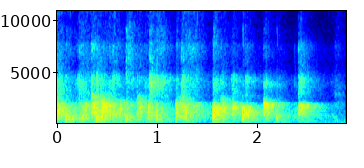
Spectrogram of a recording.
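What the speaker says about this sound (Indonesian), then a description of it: "tepuk tangan buat kalian semua yang udah bisa jawab" A class of students clapping together in a classroom, a short burst of fairly close, uneven hand claps that rise and fall in loose rhythmic clusters, with no talking over it.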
